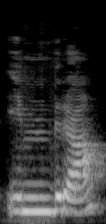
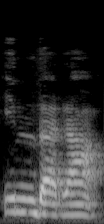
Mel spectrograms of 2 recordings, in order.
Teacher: It is the development of a vowel sound within a conjunct consonant. This is known as സ്വരഭക്തി in Sanskrit.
